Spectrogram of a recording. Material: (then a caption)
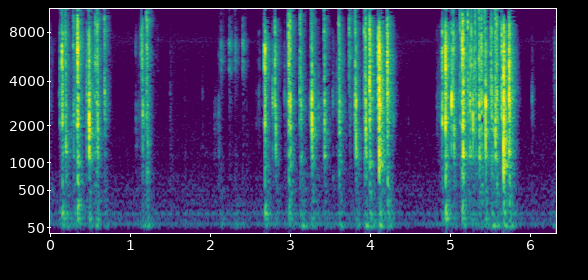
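Plastic. Fingertips type fast on a backlit black plastic mechanical keyboard, producing bursts of sharp, bright clicking keystrokes. The clicks come in quick clusters separated by short pauses, each dying away almost instantly, over a faint low hum.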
